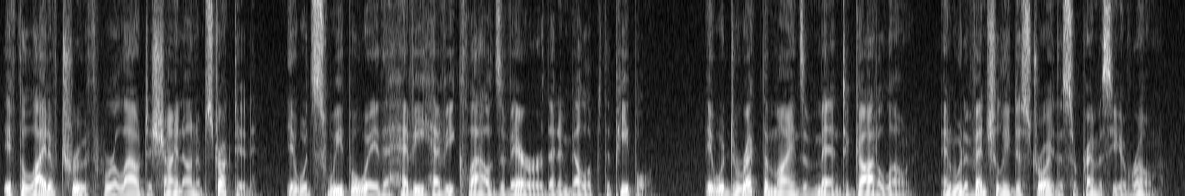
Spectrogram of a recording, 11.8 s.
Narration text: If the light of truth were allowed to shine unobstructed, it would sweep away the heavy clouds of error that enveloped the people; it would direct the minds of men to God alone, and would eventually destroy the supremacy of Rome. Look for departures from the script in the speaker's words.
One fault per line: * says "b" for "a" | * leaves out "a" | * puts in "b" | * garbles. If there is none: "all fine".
* puts in "heavy"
